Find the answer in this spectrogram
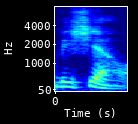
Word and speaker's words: Michel: I know it's pronounced Michel.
